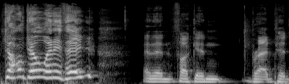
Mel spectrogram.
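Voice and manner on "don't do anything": high, loud desperate warning; hammed-up imitation of a pleading detective; Morgan Freeman. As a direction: cry out the mock plea. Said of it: "Morgan Freeman's like".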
